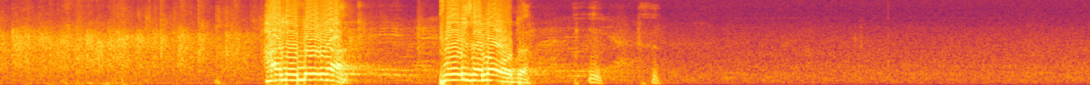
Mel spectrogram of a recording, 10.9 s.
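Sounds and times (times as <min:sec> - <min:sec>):
church audience clapping hands: 0:00.0 - 0:04.8
speech: 0:02.7 - 0:03.6, 0:04.4 - 0:06.7.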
